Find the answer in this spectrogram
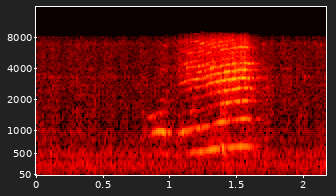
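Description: A single short, high-pitched call, its pitch rising, lasting under a second about a second in, over faint steady background hiss.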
